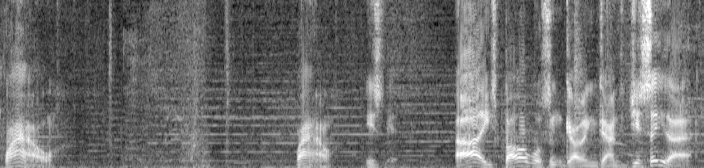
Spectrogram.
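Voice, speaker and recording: This man from the London area, England, has a fairly low voice with big pitch swings and drawn-out words. He's streaming a game with faint game music behind him, giving casual commentary and chatting with viewers. He jokes around, laughs often, and tries out regional accents for chat.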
